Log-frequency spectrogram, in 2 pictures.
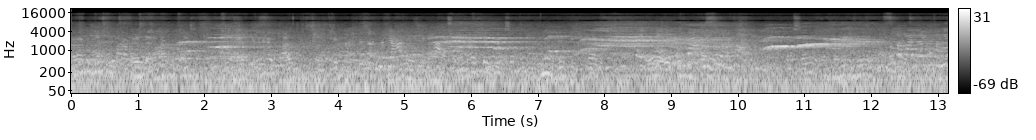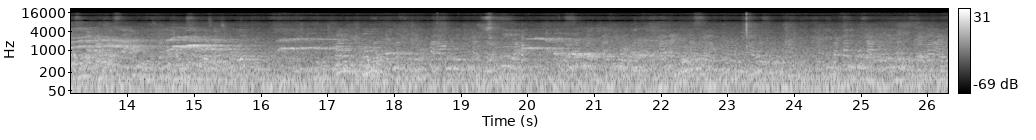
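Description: A crowd of people chatters in a busy, echoing hall.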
